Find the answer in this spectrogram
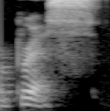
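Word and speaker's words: ברית: theme for this year, Brit Kedusha. Holy weavings. We touched on this earlier tonight. Let's bring into focus this term brit, or bris, as it's commonly pronounced in the Ashkenazi way.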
